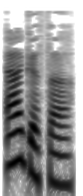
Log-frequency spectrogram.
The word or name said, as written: agatha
